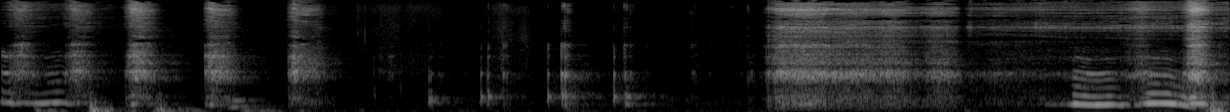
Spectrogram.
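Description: Rhythmic vocal percussion: sharp clicks with low thumps, about four a second, for the first second and a half, then sparser sounds and a breathy hiss about four seconds in. A person starts humming near the end.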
